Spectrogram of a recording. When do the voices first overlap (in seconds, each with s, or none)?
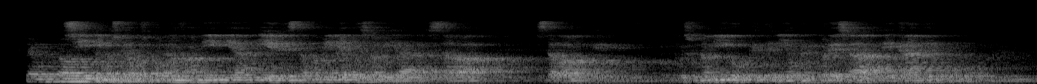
0.6 s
